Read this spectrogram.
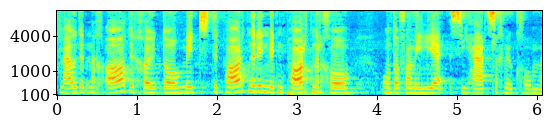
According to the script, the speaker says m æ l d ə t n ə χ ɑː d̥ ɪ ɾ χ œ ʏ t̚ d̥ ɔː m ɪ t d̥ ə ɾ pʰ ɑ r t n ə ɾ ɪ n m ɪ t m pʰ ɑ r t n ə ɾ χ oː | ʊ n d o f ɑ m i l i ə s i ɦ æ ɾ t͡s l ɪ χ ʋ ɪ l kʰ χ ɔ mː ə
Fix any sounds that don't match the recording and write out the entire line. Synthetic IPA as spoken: m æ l d ə t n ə χ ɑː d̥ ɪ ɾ χ œ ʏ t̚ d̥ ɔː m ɪ t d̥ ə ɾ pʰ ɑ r t n ə ɾ ɪ n m ɪ t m pʰ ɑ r t n ə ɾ χ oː | ʊ n d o f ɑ m i l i ə s i ɦ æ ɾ t͡s l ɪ χ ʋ ɪ l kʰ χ ɔ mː ə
